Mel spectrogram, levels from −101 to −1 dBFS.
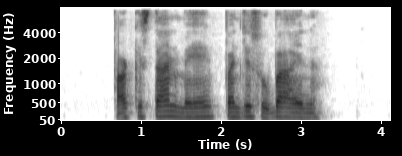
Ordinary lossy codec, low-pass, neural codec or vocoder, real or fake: MP3, 64 kbps; 7.2 kHz; vocoder, 44.1 kHz, 128 mel bands, Pupu-Vocoder; fake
